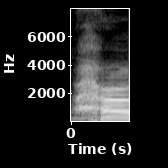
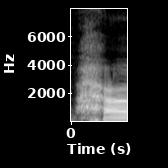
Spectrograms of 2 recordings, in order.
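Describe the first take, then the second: First: The h is said with a strong breath. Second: The h is said with a strong breath.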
